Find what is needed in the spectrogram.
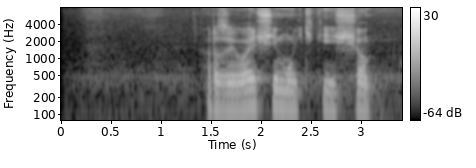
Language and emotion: Russian, neutral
